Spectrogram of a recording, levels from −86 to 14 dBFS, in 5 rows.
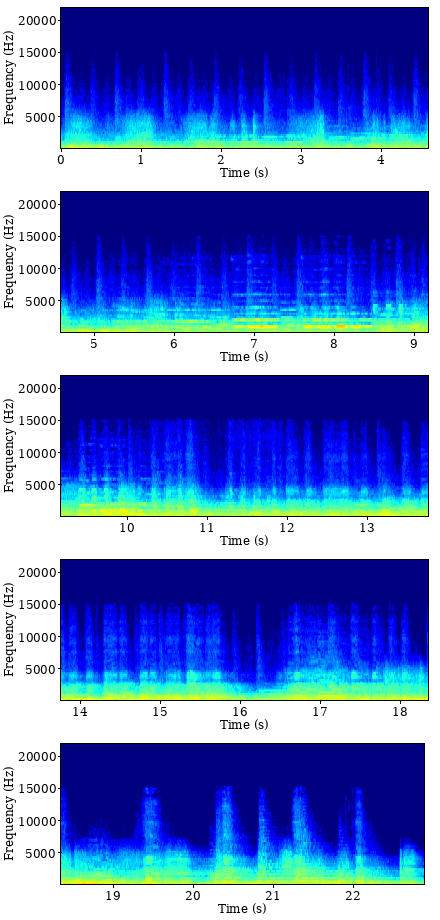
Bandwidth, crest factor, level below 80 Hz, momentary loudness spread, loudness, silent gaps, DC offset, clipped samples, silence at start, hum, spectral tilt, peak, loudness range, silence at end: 14.5 kHz; 16 dB; -42 dBFS; 11 LU; -28 LUFS; none; under 0.1%; under 0.1%; 0 s; none; -7 dB/octave; -12 dBFS; 8 LU; 0 s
